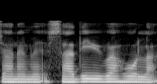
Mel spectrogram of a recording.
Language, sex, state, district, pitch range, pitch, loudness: Bhojpuri, male, Bihar, East Champaran, 120-130 Hz, 125 Hz, -13 LUFS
